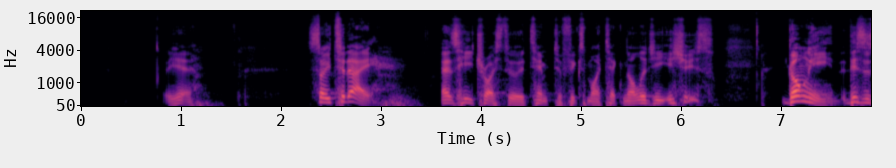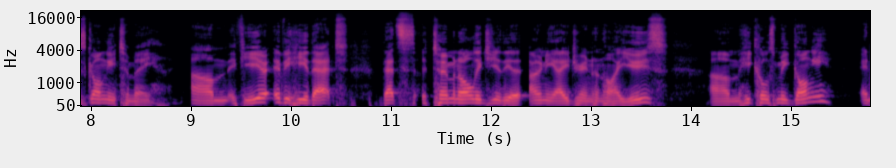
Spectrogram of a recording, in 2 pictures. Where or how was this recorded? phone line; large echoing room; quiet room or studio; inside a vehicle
large echoing room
